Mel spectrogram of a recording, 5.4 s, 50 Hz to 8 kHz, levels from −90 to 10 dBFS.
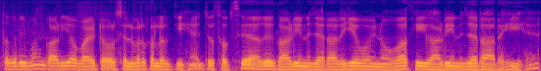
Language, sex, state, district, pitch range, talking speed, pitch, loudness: Hindi, male, Chandigarh, Chandigarh, 120-135 Hz, 265 wpm, 125 Hz, -14 LUFS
